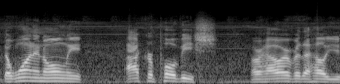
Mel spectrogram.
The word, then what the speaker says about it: Akrapovič: All right, the one and only Akrapovič, or however the hell you say it.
